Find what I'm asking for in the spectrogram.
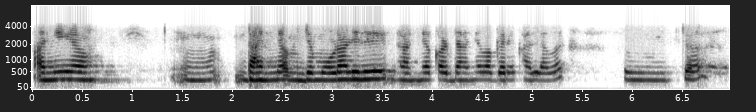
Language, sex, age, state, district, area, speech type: Marathi, female, 18-30, Maharashtra, Ratnagiri, rural, conversation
